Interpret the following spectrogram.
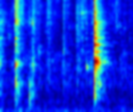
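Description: Wooden spoon stirring salted radish strips in a stainless steel bowl, knocking against the bowl a few times, the loudest knock about one and a half seconds in.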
